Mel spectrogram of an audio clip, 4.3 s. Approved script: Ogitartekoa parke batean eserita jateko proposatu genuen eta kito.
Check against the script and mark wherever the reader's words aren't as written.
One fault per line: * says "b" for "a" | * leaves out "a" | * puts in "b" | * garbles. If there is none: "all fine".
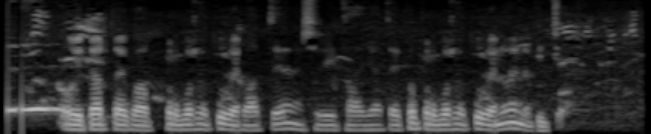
* says "proposatu" for "parke"
* leaves out "eta"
